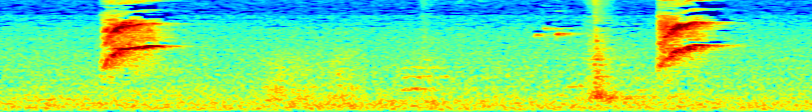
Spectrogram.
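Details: Female Timbrado canary calling: two short, bright notes sweeping downward, about three seconds apart, with a faint click between them in otherwise quiet surroundings.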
